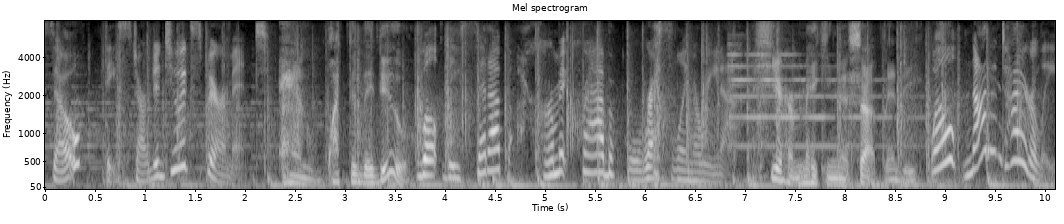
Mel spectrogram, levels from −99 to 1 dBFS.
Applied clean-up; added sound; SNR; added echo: none; none; none; none.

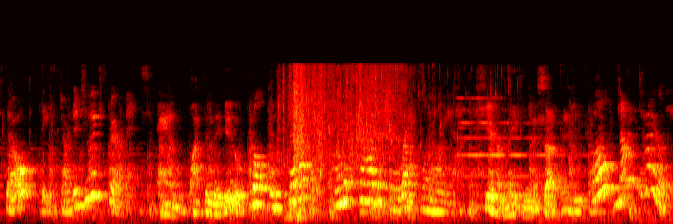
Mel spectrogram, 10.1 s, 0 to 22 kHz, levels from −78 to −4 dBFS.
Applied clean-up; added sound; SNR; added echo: none; Bathtub (filling or washing) / Splash, splatter; 16 dB; reverberation time 0.6 s.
